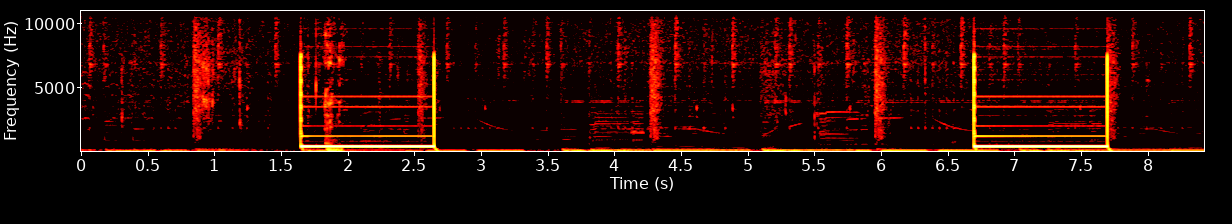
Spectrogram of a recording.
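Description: A telephone line tone sounds while someone calls back: two long, steady beeps of about a second each, several seconds apart, over a low background hum.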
